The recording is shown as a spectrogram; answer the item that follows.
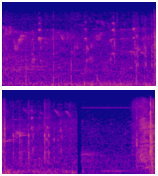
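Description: Faint birdsong, scattered short high chirps over quiet outdoor ambience, cut off suddenly about four and a half seconds in, leaving near silence.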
